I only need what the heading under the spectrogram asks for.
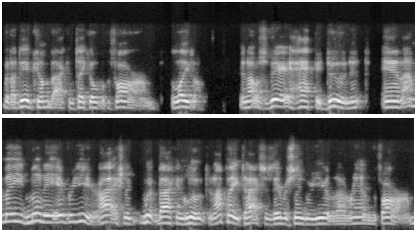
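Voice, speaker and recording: With a Southern US accent, a man speaks at a moderate pace. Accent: Southern US (Georgia). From US South, southwest Georgia. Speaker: farmer. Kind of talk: interview.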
